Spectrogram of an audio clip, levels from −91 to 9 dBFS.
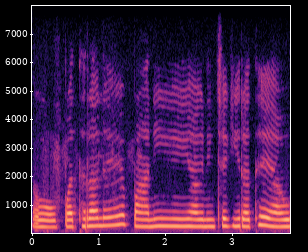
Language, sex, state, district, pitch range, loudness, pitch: Chhattisgarhi, female, Chhattisgarh, Raigarh, 245-260 Hz, -13 LUFS, 255 Hz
